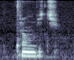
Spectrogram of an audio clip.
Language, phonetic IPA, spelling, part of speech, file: Polish, [ˈtrɔ̃mbʲit͡ɕ], trąbić, verb, LL-Q809 (pol)-trąbić.wav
